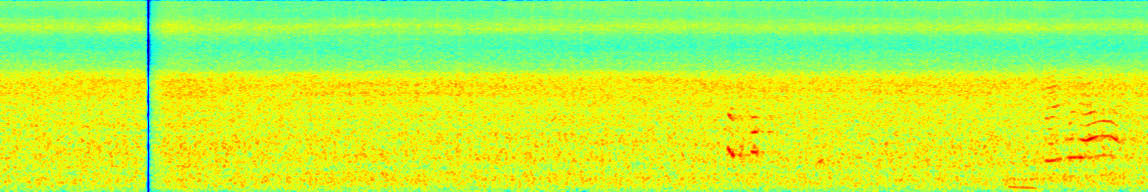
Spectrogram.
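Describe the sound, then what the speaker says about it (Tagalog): A waterfall at Lower Langon Cave in Samar pours with a steady, loud broadband roar that fills the whole stretch, briefly cutting out once near the start, while faint chirps and voices surface near the end. "Yeah, nice waterfall."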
